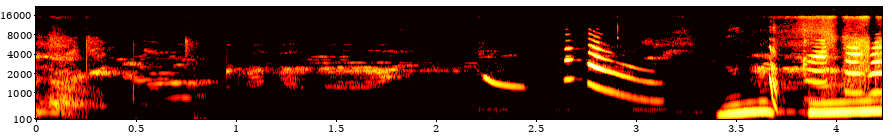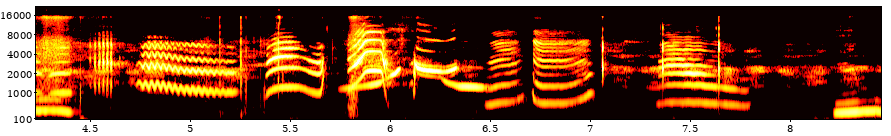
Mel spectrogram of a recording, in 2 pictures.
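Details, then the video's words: Talking pet parrot mixing low, voice-like drawn syllables with looping whistles and sliding nasal notes, delivered in a lively, continuous babble. "Mitthu Mitthu Talking Parrot | Cute Parrot Voice"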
